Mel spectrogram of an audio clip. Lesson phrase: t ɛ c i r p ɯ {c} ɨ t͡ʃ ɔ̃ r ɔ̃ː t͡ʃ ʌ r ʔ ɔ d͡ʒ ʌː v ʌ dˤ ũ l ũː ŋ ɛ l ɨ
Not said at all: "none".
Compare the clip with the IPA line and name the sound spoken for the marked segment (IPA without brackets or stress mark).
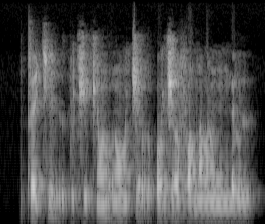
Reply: t͡ʃ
